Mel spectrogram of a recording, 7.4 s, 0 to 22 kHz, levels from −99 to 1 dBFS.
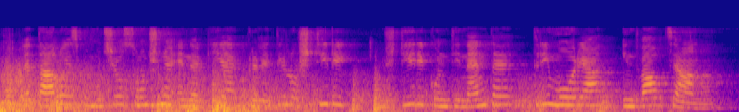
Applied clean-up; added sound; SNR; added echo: none; Thunder; -1 dB; reverberation time 0.8 s.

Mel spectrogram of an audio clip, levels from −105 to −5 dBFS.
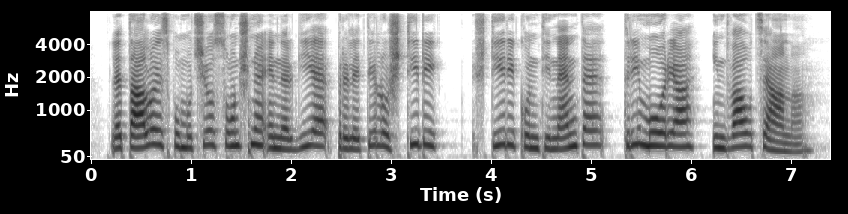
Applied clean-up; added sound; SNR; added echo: none; none; none; none.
